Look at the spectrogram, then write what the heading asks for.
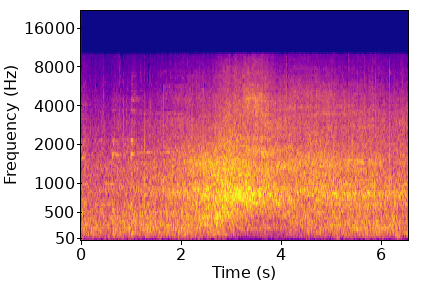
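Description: Freight train of tank cars and boxcars rolling past in heavy rain, a steady rushing noise that swells to its loudest about halfway through and then eases, with a few faint clicks.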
